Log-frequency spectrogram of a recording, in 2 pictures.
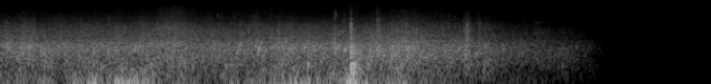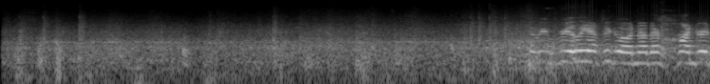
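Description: Wind and sea noise on a sailing catamaran beating upwind through chop, with a low wind rumble and one sharp thump about three and a half seconds in. The sound fades to silence a little past the middle, returns as a steady hiss of wind and water, and a man's voice comes in near the end.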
